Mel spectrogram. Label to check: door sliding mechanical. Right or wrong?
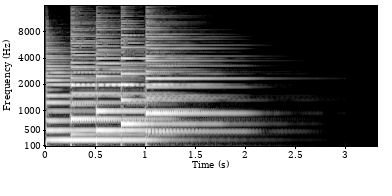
Wrong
